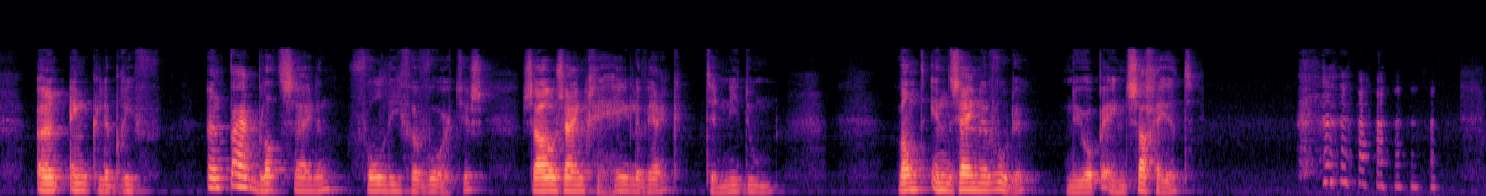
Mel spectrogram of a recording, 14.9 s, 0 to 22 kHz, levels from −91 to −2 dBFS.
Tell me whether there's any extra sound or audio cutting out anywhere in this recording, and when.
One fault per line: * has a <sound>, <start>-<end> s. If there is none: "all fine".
* has a laugh, 13.0-14.5 s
